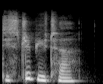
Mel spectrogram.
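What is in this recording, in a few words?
"distributor", British English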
